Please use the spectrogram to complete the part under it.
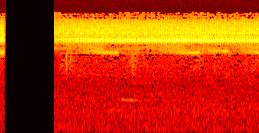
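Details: After a second of silence, a starry-night cricket chorus starts abruptly as a bright, high continuous trill with fine rapid pulsing, backed by soft low wind noise.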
